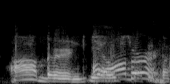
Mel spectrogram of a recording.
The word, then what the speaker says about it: Auburn: In Arbor, California. Am I saying it right? – Auburn.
